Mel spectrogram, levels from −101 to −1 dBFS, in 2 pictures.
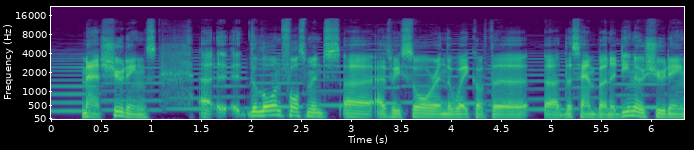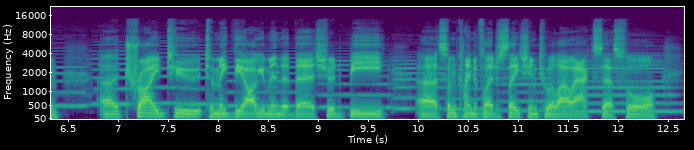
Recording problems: background music; noticeable; throughout; 15 dB below the speech

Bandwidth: 14 kHz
